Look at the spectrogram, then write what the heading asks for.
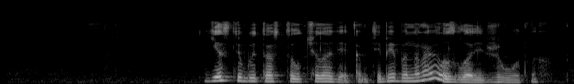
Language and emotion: Russian, neutral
